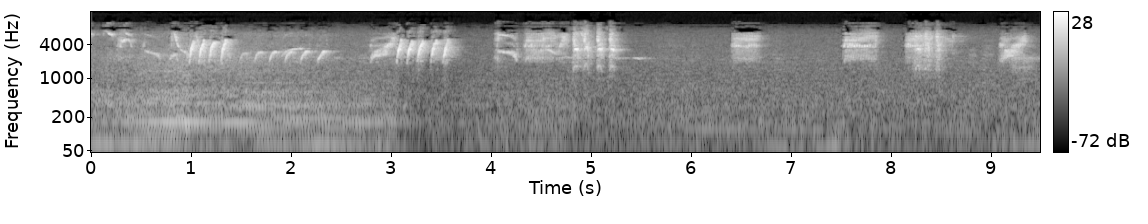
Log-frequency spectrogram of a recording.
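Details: Olive-winged bulbul calling in repeated bursts of bright, fast chattering notes, some sliding upward, separated by short pauses, with several shorter clipped phrases near the end.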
